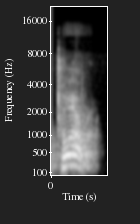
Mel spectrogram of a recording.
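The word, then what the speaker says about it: תורה: word is dead my sister how do you pronounce the last word right there Torah there you go Torah film was we all know with the Tories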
